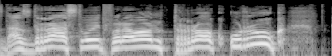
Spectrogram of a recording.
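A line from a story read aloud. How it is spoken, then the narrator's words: Shouted in unison. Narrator (Russian): закричали в один голос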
